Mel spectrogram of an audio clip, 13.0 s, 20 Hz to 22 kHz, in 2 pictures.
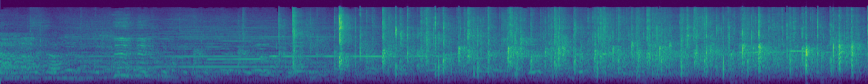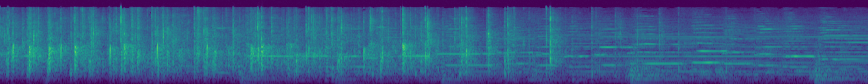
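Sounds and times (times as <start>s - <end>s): audience applauding: 1.8s - 11.8s
medieval-style instrumental music: 8.2s - 13.0s.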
